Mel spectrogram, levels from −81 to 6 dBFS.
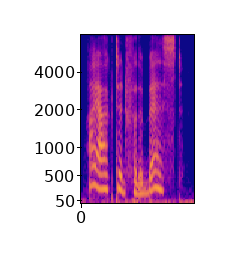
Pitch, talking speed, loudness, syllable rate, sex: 245 Hz, 200 wpm, -18 LUFS, 5.0 syllables/s, female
